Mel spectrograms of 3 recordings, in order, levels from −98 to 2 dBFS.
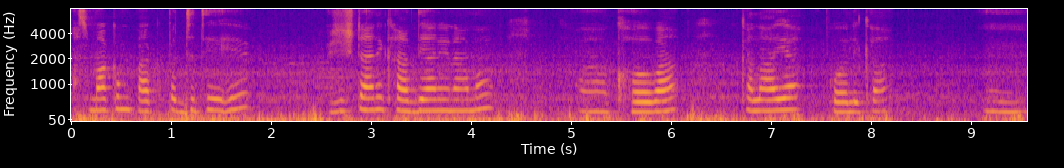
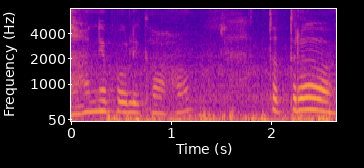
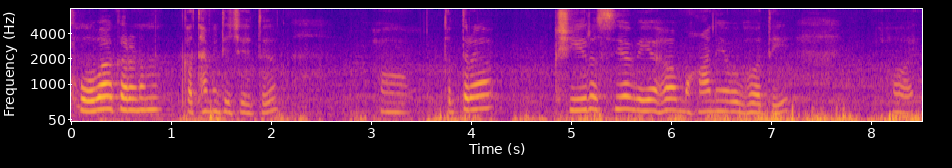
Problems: none marked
